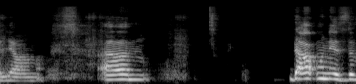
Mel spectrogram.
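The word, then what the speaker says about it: Llama: Apparently Robin said it's like the alpaka animal. So it is a ylama.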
